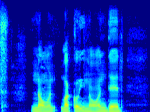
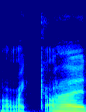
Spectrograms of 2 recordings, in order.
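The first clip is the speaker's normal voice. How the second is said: fed-up, irritated, pissed-off, annoyed exclamation; 7 dB quieter than usual. Retelling a fitting room trip with mom, imitating own pissed-off reaction. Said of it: "like pissed off and everything".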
